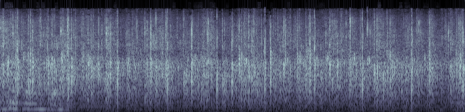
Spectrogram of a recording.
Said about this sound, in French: Applaudissez-la pour toutes les actions qu'elle fait pour ces enfants.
